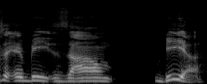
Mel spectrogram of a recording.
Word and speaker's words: Xohmbeah: So I'm thinking if you pronounce it, it'd be Zombia, right, or zombie, and the H is silent.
